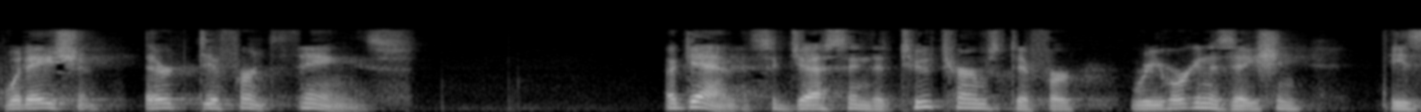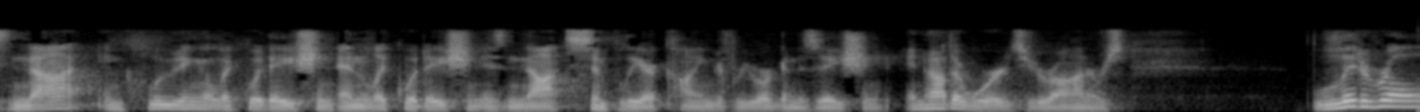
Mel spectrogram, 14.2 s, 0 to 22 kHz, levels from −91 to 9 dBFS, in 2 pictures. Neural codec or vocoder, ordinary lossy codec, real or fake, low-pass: codec, 16 kHz, 0.8 kbps, ZipCodec; MP3, 32 kbps; fake; 7.2 kHz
